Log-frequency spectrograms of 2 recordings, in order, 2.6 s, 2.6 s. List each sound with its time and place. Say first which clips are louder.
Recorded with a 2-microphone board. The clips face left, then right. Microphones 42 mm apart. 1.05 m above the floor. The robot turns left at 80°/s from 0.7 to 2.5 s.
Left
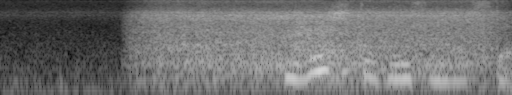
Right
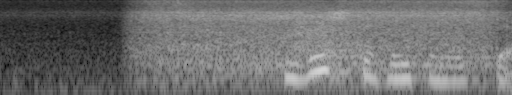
1.4 s a woman speaking: even; 5° right (ahead or behind), 0.5 m; by 2.6 s 20° right (ahead or behind), 0.5 m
